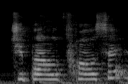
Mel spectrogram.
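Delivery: French with put-on English accent. Reenacting a reply to an American who speaks French: French with an English accent. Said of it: "mais avec un accent anglais".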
